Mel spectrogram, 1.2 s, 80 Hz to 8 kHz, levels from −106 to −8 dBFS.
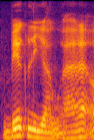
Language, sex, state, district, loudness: Hindi, male, Jharkhand, Garhwa, -20 LUFS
